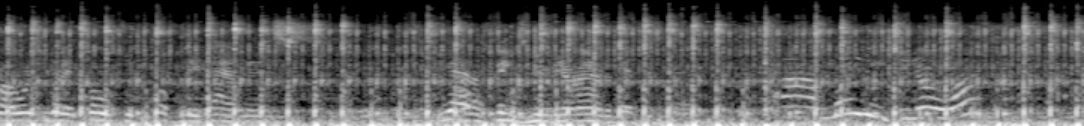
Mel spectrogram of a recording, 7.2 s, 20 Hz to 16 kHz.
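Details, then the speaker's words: Lister D petrol barn find, first start in 20+ years after restoration: slow thumping near three a second, uneven spacing, surging, not settling. Owner suspects too much timing advance and carb settings; uneven running. "there are a few problems with the engine it's it needs a bit of fettling really and and just going through a few bits and bobs it's quite jumpy that probably requires a bit of timing adjustment"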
